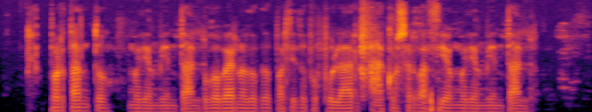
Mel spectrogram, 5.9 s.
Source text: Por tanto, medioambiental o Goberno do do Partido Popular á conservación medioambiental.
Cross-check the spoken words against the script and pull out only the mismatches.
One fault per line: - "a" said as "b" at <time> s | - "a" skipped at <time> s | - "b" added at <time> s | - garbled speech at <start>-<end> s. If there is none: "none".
none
